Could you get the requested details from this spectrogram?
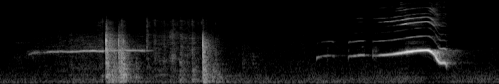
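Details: Black-naped oriole from Aceh, recorded as a lure to draw singing orioles. A flat sustained whistle is broken by two knocks, followed by a loud rising fluty phrase ending in a sharp downward slur.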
